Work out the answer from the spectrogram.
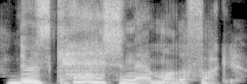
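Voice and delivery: ordinary talk, nothing marked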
